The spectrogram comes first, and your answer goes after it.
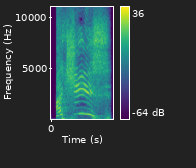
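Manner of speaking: short urgent calls, rising high; high final plea to wake; frantic calling. A narrator's reading. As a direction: try to rouse him, frantically. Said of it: "со стервенением затормошила его Ольга".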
